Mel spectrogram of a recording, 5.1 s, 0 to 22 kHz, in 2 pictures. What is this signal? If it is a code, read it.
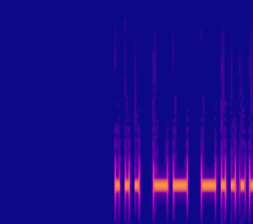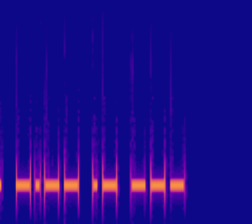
Morse code, heard as a keyed tone, about 25 wpm, 700 Hz. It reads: SM6YAO
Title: DXCC-100 Call Signs - 6 Characters - 25wpm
